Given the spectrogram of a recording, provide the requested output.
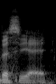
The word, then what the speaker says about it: Labissiere: Kept saying Labissiere, but I've heard it both ways. I feel like it should be Labissiere. That's just a cooler pronunciation. – Yeah, that's what I'm going with. – We're going with Labissiere.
